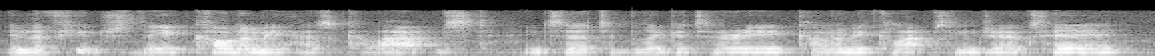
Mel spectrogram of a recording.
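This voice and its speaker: A man's voice: medium pitch, very animated, fast, fairly bright tone, a little hiss or hum. A man narrating a comedic scripted film review with sarcastic, mocking asides. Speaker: movie reviewer.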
